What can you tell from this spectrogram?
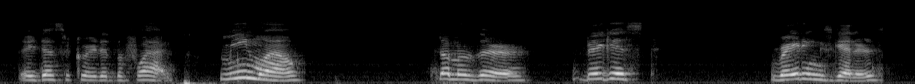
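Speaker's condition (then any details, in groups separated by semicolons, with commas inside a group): Cerebral palsy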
